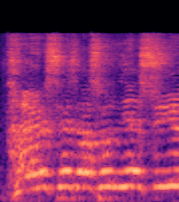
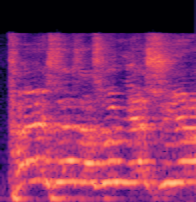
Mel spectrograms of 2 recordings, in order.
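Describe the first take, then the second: First: It is called out at normal loudness. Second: It is shouted more loudly.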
